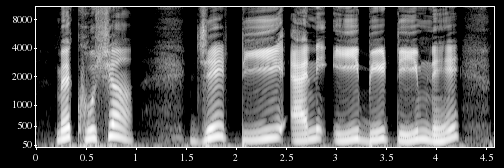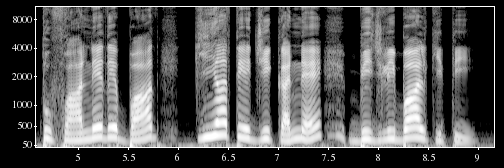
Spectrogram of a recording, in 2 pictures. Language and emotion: Dogri, happy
